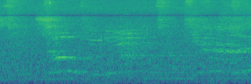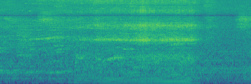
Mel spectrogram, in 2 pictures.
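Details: Loud ordinary snoring: several snoring breaths, one ending in a loud, low, drawn-out rumble, with some background noise.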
